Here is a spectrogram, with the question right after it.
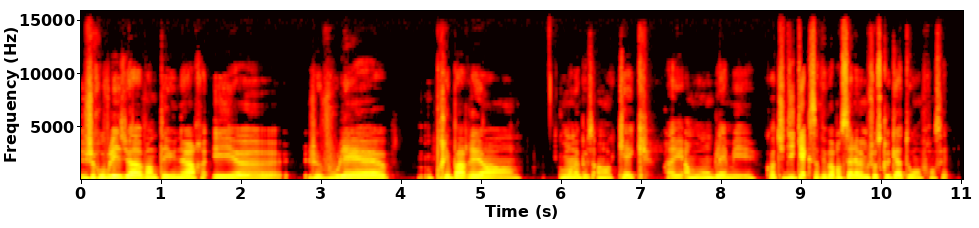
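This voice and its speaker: A woman's voice: lowish voice, moderate pace, no echo, studio quality. A woman hosting a podcast in loose, rambling casual chat, laughing often. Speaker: podcast host.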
